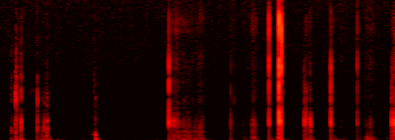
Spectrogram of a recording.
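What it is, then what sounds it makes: Silicone ear being scraped with a wooden pick. A thin wooden earpick scratches inside the left ear canal of a small hollow silicone ear model mounted on a binaural microphone. Close, muffled, low-heavy scrapes and soft clicks come in short bursts, with one longer rough rubbing scrape near the middle. Bright crackles top several of the strokes.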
